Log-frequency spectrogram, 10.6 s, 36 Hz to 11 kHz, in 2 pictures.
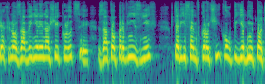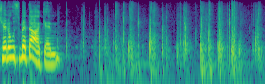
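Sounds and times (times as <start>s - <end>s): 
speech: 0.0s - 6.6s
quick footsteps of a group of boys: 6.1s - 10.5s.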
